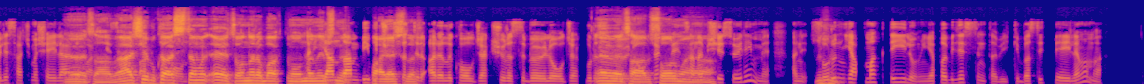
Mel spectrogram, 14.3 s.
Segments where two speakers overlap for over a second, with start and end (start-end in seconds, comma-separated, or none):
0.8-2.6, 3.8-5.3, 7.5-9.0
